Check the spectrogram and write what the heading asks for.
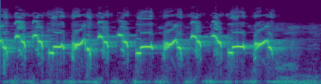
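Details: White-rumped shama delivering a lively, continuous string of bright whistled notes, each rising and bending, repeated rapidly in a varied pattern before fading out with a faint low rumble.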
